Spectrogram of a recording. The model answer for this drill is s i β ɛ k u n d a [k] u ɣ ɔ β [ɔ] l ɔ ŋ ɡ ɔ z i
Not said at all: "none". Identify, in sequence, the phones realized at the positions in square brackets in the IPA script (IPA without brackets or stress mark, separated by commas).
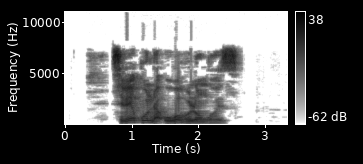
ʔ, u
